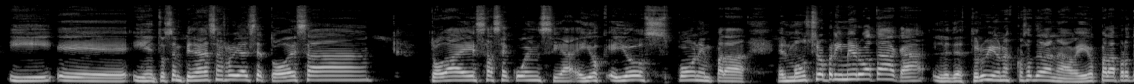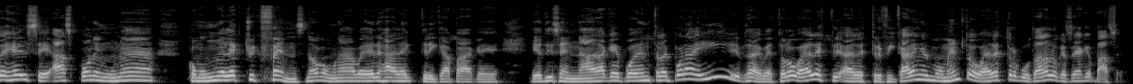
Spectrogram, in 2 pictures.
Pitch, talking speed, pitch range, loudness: 175 Hz, 185 wpm, 155-200 Hz, -22 LUFS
